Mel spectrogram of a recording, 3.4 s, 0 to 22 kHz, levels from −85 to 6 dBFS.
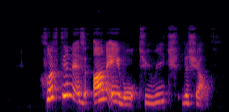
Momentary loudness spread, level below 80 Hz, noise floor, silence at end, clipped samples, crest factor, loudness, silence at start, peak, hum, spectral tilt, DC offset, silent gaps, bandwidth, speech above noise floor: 16 LU; -80 dBFS; -72 dBFS; 0.35 s; under 0.1%; 22 dB; -22 LUFS; 0.65 s; -2 dBFS; none; -3 dB/octave; under 0.1%; none; 9.4 kHz; 50 dB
